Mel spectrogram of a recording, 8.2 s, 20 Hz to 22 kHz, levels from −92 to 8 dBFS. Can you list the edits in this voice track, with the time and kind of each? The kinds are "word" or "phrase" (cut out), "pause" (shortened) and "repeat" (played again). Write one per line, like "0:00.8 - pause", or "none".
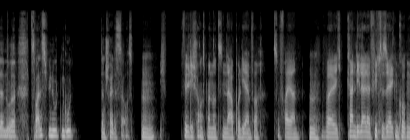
none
